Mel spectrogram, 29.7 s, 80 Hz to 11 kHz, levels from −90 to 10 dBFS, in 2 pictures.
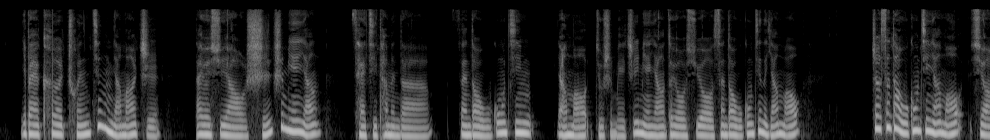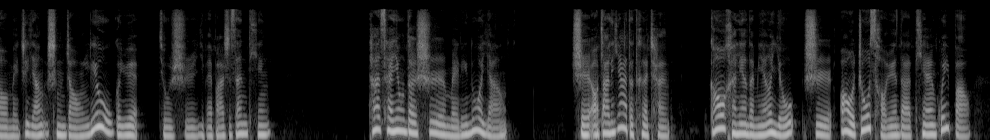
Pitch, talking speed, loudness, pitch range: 175 Hz, 215 characters per minute, -27 LUFS, 160-200 Hz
